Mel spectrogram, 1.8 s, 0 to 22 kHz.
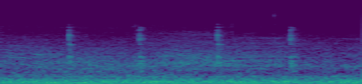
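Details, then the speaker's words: LMM Duramax diesel on a long trip, after clearing codes P2286 and P2627, one an O2 sensor pumping circuit code: low idle with a sharp tick about three times a second over the rumble; idling rough and puffing exhaust. "and it's idling like crap. I'm gonna go ahead and see if that helped."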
